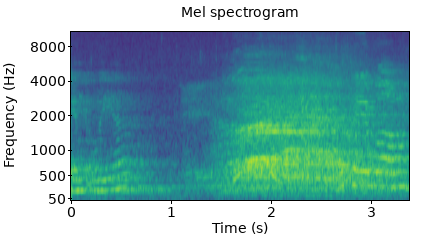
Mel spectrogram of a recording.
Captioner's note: cheering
